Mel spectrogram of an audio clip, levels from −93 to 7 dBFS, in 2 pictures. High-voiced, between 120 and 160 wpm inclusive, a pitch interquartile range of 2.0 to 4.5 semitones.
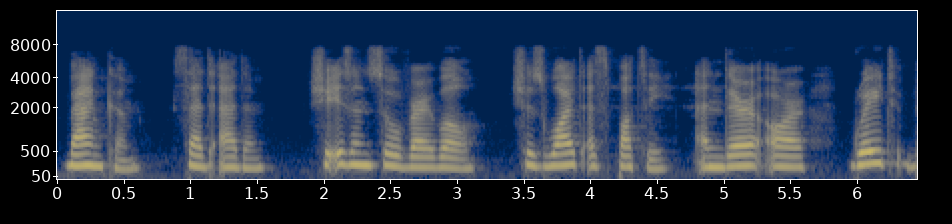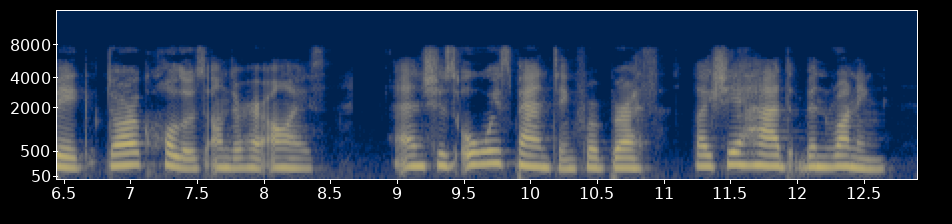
Yes: high, 200 Hz; average, 155 wpm; average, 3.3 semitones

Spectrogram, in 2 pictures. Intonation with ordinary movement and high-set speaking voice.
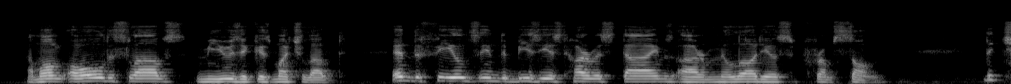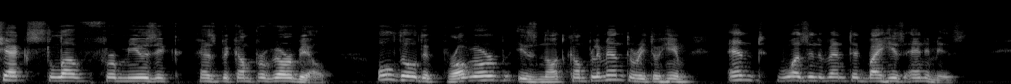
No: average, 4.5 semitones; medium, 140 Hz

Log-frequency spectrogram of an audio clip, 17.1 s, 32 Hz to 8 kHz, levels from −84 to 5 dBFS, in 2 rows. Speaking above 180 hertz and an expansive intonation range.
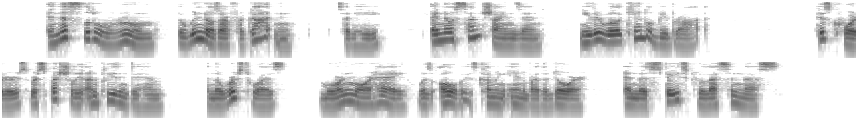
No: low, 125 Hz; wide, 6.6 semitones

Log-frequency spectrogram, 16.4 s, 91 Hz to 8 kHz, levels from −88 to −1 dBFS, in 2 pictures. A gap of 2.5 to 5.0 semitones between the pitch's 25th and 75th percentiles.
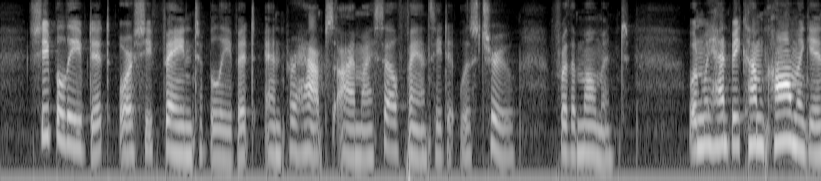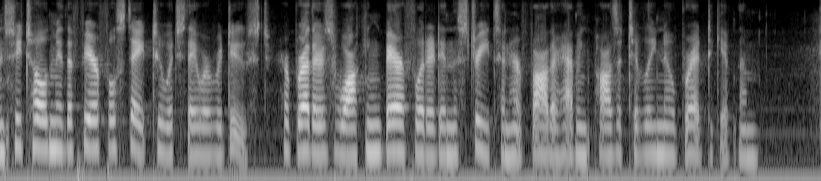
Yes: average, 3.1 semitones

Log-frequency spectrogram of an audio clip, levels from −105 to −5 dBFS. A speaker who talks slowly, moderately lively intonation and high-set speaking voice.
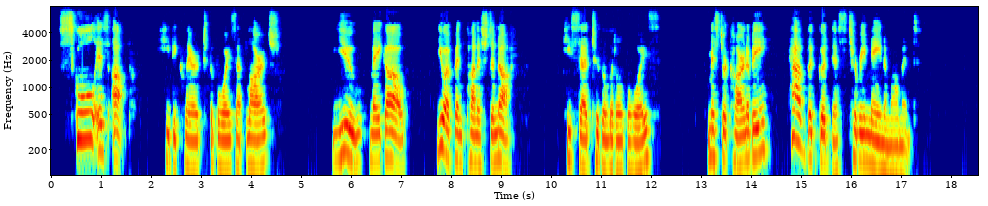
No: slow, 105 wpm; average, 4.2 semitones; medium, 145 Hz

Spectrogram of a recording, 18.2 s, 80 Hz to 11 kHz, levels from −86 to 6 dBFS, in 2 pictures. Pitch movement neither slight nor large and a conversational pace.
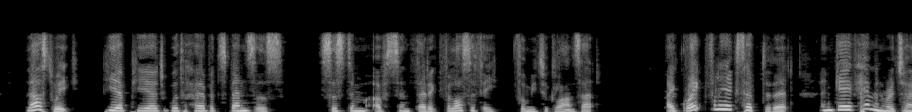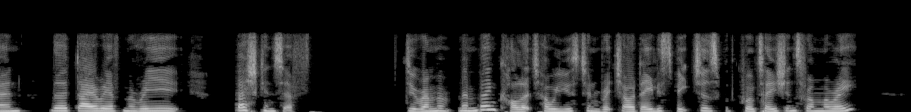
Yes: average, 3.1 semitones; average, 155 wpm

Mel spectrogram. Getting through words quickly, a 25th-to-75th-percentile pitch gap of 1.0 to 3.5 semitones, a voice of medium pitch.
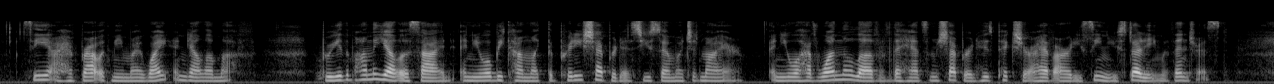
Yes: fast, 230 wpm; average, 2.7 semitones; medium, 170 Hz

